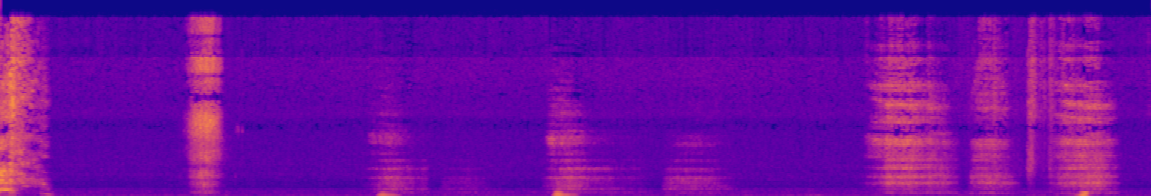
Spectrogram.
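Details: An adult with a cold, whose irritated nose set off uncontrollable sneezing after a shower, has a sneezing fit of forceful sneezes with sniffs and breaths between them.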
